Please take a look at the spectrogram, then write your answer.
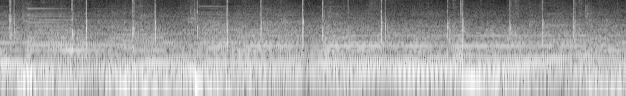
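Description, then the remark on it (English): Scattered, uneven claps from an audience crack out over a steady sustained musical chord, the sharp hand claps loud and irregular rather than a full roaring applause. “Now give him a big clap.”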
